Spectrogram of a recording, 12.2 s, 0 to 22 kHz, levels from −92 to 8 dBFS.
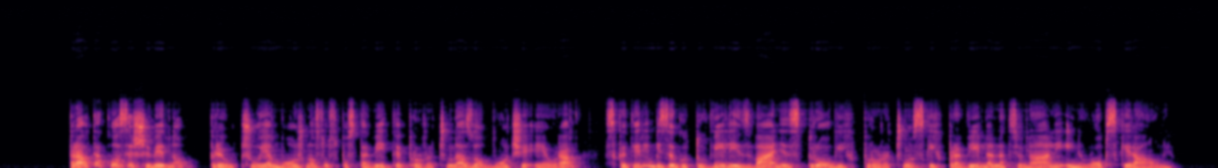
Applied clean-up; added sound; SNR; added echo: none; none; none; none.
